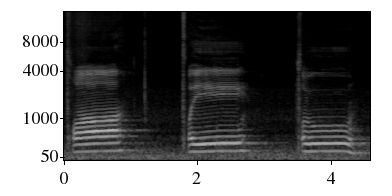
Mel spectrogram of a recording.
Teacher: اب یہ طا اس کی ساؤنڈ بھی موٹی ہے، یہ حروف مستعلیہ میں سے ہے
